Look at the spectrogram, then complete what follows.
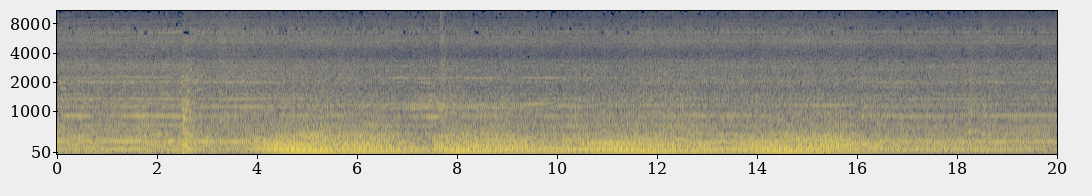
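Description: Hydraulic horizontal hay baler running: a steady machine hum whose low drone swells louder four times, with a single sharp knock about two and a half seconds in.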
